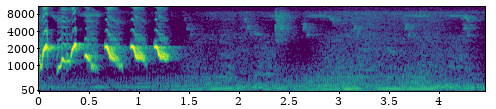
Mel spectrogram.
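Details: Song of a white-rumped shama aimed at stirring rival shamas: a quick string of five loud descending slurred notes lasting just over a second, followed by quiet low background hum.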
